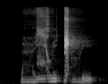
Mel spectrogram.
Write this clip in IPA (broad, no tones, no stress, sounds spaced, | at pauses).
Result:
æ̤ ʑ o̤ j ǁ ɑ̤ j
